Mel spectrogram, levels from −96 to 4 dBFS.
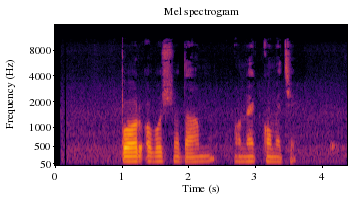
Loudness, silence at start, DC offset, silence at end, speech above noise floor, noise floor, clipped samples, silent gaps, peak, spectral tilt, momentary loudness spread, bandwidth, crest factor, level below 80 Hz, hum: -24 LUFS; 1 s; under 0.1%; 0.8 s; 29 dB; -52 dBFS; under 0.1%; none; -4 dBFS; -6.5 dB/octave; 21 LU; 11 kHz; 22 dB; -64 dBFS; none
